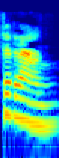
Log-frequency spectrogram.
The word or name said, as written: terang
